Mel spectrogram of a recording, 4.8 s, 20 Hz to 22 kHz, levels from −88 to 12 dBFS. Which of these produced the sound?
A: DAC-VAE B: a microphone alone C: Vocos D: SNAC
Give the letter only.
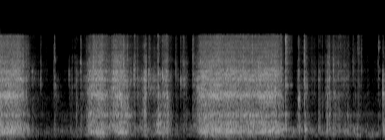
D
